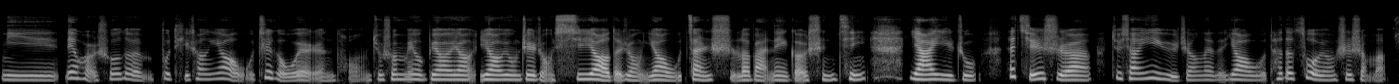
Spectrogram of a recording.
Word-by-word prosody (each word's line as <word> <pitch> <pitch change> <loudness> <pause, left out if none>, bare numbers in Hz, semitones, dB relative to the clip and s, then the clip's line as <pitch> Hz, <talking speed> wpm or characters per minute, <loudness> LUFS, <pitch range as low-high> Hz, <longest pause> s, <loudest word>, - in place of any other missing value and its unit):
你 205 -2 -3
那 285 0 +1
会 265 - -5
儿 - - -5
说 245 0 -4
的 215 -7 -3 0.2
不 255 - -4
提 210 -3 -7
倡 240 0 -5
药 260 0 0
物， - - -9
这 310 - -2
个 265 - -2
我 175 +2 -2
也 - - +1
认 - - -7
同。 - - -13
就 225 - -4
说 235 +1 -1
没 235 0 -2
有 230 -1 0
必 230 +1 -2
要 225 0 +4
要 220 -1 +2
要 220 0 +4
用 220 -1 +1
这 220 0 +3
种 210 +1 -3
西 240 +3 0
药 230 -6 +8
的 - - 0
这 210 - 0
种 190 - -2
药 205 +1 +3
物， 185 0 -3
暂 210 0 +2
时 - - -1
地 205 0 +2
把 195 -2 +1
那 205 -1 -2
个 - - 0
神 215 +1 -2
经 230 +2 -1 0.4
压 235 -4 +7
抑 225 -3 0
住。 205 -1 -2 0.3
它 365 - +3
其 245 -7 +3
实 245 -3 0
啊， 210 -1 +3 0.2
就 285 - -5
像 265 -1 0
抑 285 0 -1
郁 215 -8 -2
症 205 +2 -6
类 210 -1 -6
的 - - -9
药 225 -2 +1
物， 200 - -7
它 260 - -5
的 265 0 0
作 260 -2 0
用 205 0 -5
是 230 +1 -3
什 - - -4
么？ - - -7
220 Hz, 285 characters per minute, -26 LUFS, 205-240 Hz, 0.4 s, 药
